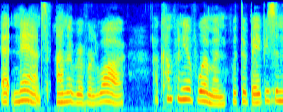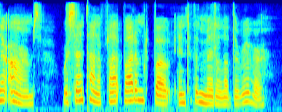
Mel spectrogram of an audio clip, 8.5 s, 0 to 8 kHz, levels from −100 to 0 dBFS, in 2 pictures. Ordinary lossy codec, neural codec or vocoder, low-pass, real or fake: AAC, 32 kbps; vocoder, 44.1 kHz, 128 mel bands every 512 samples, BigVGAN v2; 7.2 kHz; fake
